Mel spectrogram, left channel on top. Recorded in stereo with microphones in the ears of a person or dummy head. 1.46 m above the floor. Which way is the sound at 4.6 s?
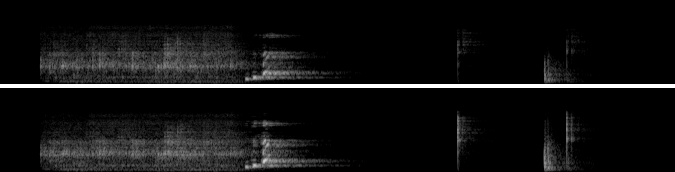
55° right (ahead or behind).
